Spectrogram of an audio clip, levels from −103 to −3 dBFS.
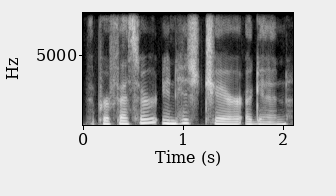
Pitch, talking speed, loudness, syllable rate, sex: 200 Hz, 170 wpm, -16 LUFS, 4.4 syllables/s, female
